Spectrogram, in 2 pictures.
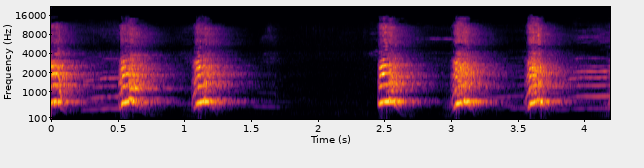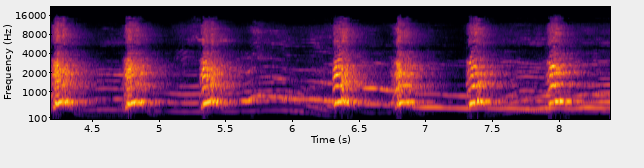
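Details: Siberian Huskies giving rapid repeated yelping barks, nearly two per second after a short pause, with a longer wavering howl sliding underneath toward the end.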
